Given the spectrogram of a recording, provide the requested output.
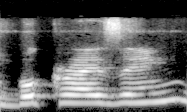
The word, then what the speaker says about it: BookRising: Hello and welcome to BookRising, which rhymes with uprising.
